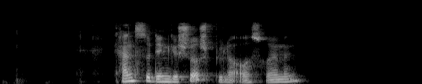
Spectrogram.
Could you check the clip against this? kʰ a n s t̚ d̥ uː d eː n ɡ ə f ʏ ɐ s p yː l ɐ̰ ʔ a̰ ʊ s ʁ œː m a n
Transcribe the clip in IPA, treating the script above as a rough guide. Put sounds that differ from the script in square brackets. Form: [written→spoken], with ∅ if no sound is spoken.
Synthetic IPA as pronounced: kʰ a n s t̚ d̥ uː d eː n ɡ ə [f→ʃ] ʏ ɐ [s→ʃ] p yː l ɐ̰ ʔ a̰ ʊ s ʁ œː m [a→ə] n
